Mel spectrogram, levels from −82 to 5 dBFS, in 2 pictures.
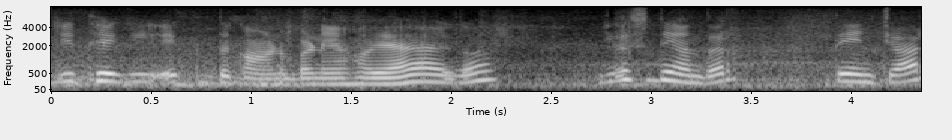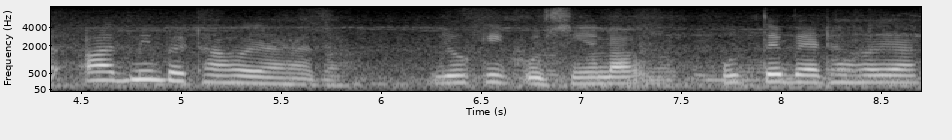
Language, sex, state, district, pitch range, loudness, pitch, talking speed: Punjabi, male, Punjab, Kapurthala, 170-230 Hz, -17 LUFS, 210 Hz, 150 wpm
